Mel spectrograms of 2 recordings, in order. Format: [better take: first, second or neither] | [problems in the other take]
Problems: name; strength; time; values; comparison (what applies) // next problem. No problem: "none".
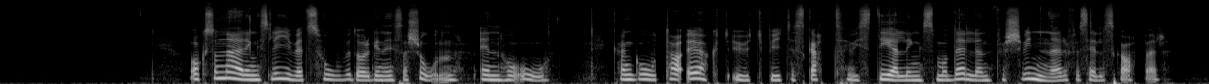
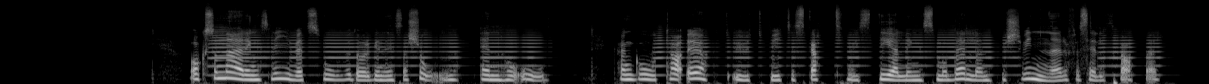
first | noise reduction (neural mask model RNNoise)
